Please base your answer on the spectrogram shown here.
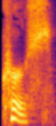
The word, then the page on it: curse: American English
